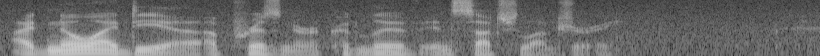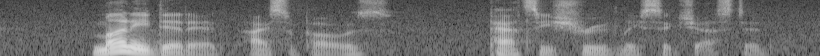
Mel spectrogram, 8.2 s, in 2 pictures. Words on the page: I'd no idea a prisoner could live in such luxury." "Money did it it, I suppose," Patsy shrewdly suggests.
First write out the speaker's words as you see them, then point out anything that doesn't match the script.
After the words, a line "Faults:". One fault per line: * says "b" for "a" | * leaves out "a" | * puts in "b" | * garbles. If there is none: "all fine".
I'd no idea a prisoner could live in such luxury." "Money did it, I suppose," Patsy shrewdly suggested.
Faults:
* leaves out "it"
* says "suggested" for "suggests"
